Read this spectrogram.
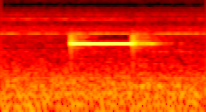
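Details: Philips HeartStart defibrillator during training demonstration of operational check and charge/shock sequence: a single steady electronic beep about half a second long, low room noise.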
